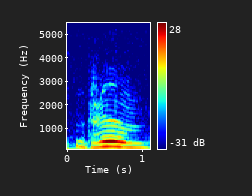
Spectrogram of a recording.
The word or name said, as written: brougham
